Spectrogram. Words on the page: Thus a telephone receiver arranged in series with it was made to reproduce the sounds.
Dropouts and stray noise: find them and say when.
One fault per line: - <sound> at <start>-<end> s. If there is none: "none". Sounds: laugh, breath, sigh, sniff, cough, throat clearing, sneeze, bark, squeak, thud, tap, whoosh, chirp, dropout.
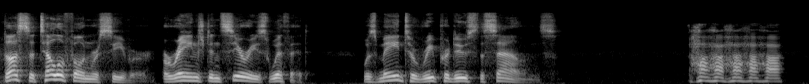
- laugh at 6.9-7.9 s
